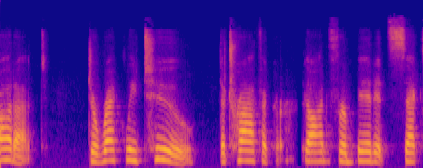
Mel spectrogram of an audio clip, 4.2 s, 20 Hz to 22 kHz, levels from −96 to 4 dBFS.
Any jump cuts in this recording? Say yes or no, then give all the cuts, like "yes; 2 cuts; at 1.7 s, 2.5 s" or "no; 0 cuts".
yes; 1 cut; at 3.0 s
